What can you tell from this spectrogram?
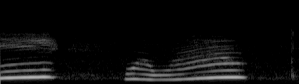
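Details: A female kitten who wants to sleep lets out a short meow, then after a pause a longer wavering meow that dips and rises again, with a low hum in the background.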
